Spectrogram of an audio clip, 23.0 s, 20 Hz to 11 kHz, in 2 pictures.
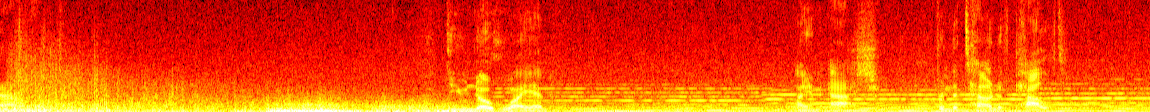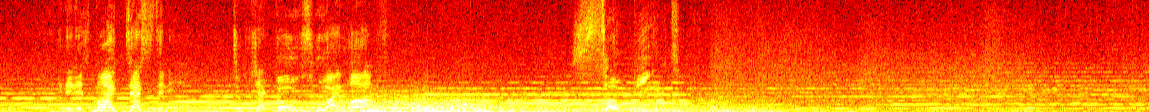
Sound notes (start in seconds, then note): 0.0 thunder booming loudly; 15.9 thunder booming loudly; 19.4 intense dramatic music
